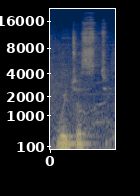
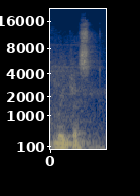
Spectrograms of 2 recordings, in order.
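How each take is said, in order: The two takes are said the same way.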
